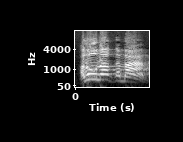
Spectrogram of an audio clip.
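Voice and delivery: high, loud cornered denial. Retold or imitated. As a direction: fling out the denial like a trapped man. Peter denying Christ, retold.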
